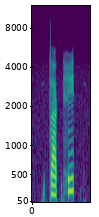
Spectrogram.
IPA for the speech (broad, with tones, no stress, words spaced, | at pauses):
t̪a˨˩k̚hi˦˥t̚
